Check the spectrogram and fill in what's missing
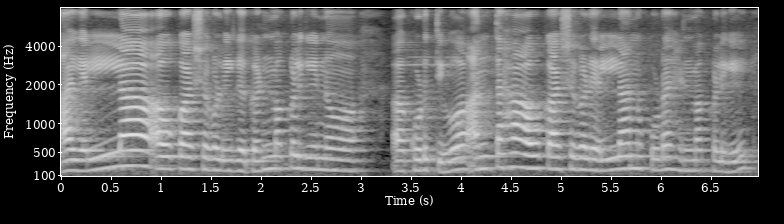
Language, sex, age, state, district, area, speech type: Kannada, female, 45-60, Karnataka, Koppal, rural, spontaneous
